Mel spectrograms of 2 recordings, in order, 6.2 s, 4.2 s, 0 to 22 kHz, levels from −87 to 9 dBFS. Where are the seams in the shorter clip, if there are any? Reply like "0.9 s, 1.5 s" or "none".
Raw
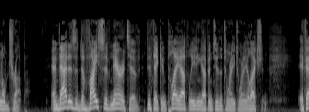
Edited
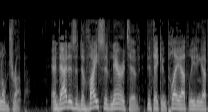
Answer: none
